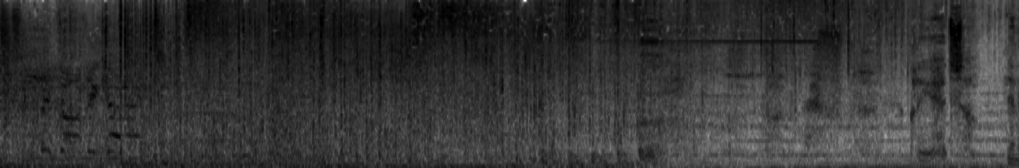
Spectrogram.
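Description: Heavy booms and crashing blasts from missile strikes fill a Call of Duty Modern Warfare battle scene, loud and dense at first and then easing into scattered rumbles and impacts, with shouted voices mixed in.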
